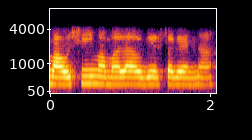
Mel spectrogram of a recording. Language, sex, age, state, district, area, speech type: Marathi, female, 18-30, Maharashtra, Washim, urban, conversation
